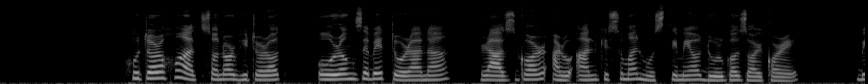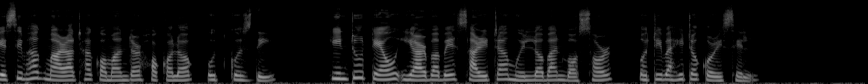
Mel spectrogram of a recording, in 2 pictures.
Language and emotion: Assamese, neutral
